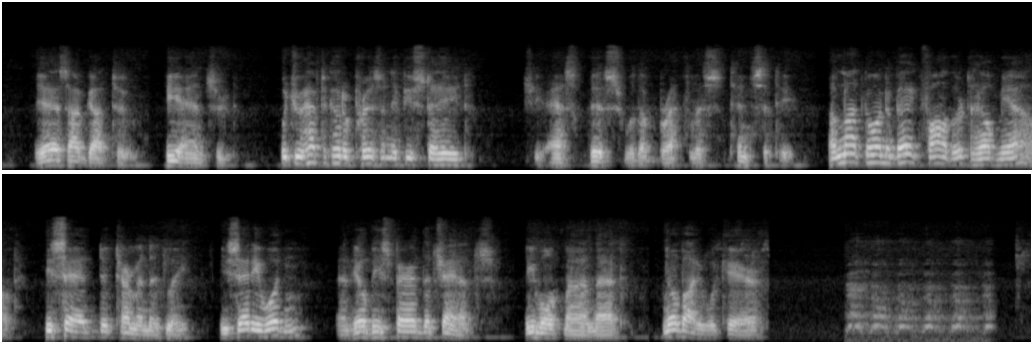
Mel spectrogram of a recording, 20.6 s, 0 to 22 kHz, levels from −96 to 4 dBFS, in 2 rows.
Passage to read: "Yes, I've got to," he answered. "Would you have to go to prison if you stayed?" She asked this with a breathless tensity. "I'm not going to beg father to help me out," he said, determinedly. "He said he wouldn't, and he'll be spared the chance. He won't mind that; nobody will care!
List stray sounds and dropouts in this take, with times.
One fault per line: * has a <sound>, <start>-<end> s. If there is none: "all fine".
* has a bark, 18.7-20.3 s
